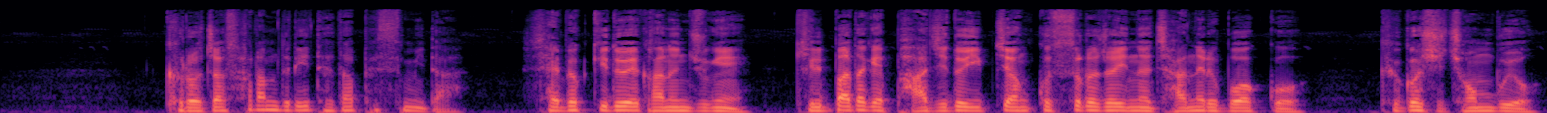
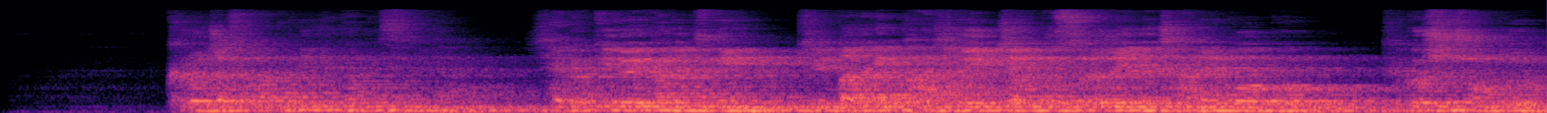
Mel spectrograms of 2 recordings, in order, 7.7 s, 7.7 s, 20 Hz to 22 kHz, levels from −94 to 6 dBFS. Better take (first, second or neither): first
